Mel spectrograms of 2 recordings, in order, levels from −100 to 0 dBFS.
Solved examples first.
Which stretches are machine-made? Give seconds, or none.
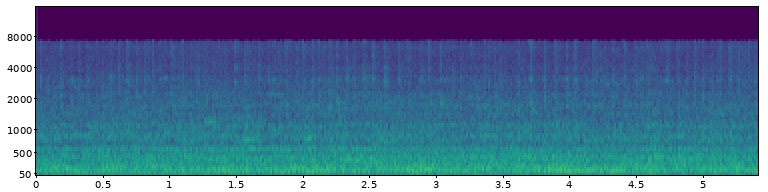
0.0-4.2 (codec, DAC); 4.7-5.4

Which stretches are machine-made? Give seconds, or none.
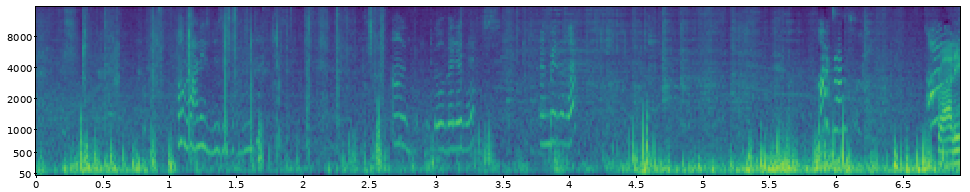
0.0-1.1 (vocoder, Vocos)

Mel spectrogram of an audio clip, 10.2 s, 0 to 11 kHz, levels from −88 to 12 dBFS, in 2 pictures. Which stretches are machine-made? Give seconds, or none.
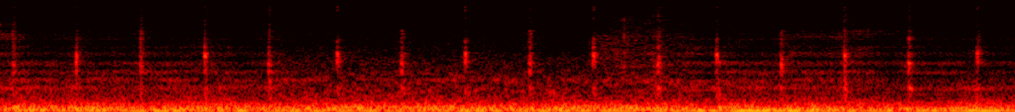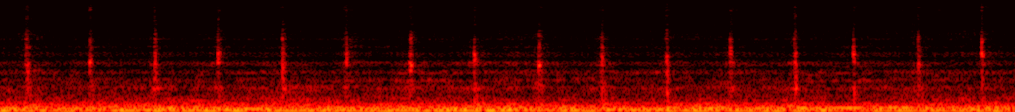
0.0-1.4 (codec, SNAC); 3.4-10.2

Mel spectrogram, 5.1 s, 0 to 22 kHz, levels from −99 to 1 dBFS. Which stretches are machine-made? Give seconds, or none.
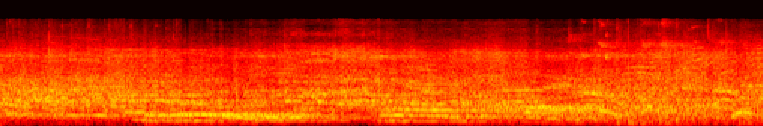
1.4-3.8 (codec, SNAC)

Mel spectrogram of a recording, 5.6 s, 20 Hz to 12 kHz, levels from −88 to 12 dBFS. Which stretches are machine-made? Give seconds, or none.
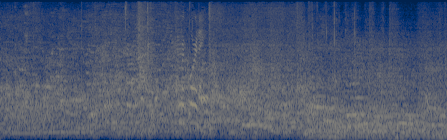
2.6-3.9 (autoencoder, DAC-VAE); 4.6-5.6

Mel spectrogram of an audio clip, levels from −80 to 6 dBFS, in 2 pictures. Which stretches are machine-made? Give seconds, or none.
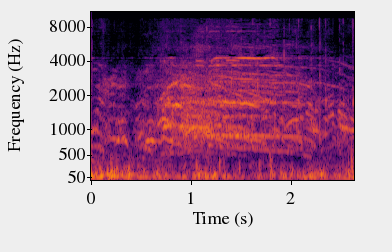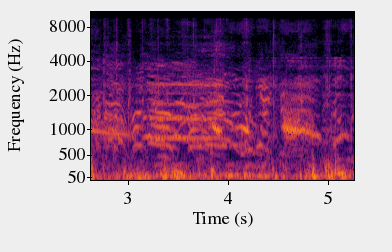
0.0-1.0 (vocoder, WaveNeXt); 4.2-5.3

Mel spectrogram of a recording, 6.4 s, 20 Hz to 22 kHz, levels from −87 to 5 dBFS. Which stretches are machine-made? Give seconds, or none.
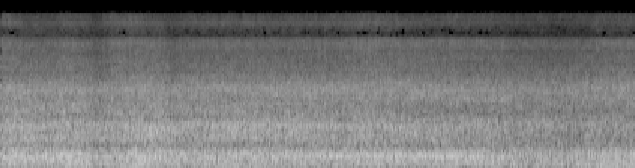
0.0-6.4 (autoencoder, DAC-VAE)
